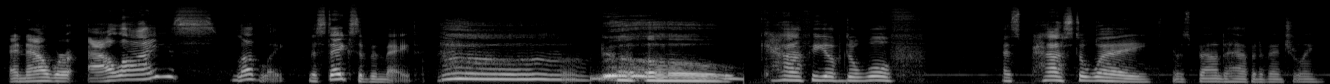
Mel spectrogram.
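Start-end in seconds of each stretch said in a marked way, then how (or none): 5.9-7.4 loud gasp then anguished "No!"; shocked gasp. Real, not acted. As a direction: gasp and cry out at the loss. Character dies.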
